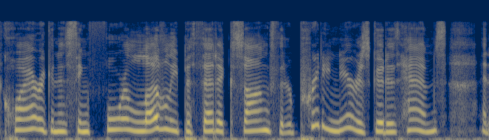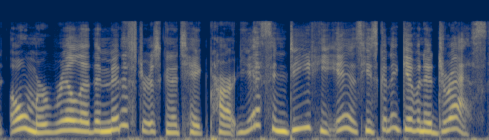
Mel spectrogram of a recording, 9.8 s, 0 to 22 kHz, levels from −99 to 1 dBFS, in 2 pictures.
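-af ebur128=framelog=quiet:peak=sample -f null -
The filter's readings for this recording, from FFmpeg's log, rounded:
Integrated loudness:
  I:         -24.9 LUFS
  Threshold: -35.1 LUFS
Loudness range:
  LRA:         3.4 LU
  Threshold: -45.1 LUFS
  LRA low:   -27.0 LUFS
  LRA high:  -23.5 LUFS
Sample peak:
  Peak:       -9.2 dBFS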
